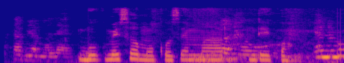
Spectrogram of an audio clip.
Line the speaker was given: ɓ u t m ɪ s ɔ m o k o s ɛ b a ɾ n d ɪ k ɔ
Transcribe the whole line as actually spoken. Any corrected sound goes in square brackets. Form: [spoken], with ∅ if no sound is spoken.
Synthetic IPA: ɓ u [k] m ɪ s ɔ m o k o s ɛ [m] a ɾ n d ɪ k ɔ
